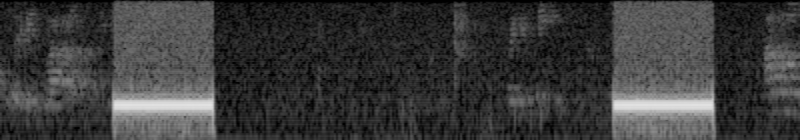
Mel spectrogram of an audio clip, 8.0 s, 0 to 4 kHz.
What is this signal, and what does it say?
Ringback tone (Europe, 425 Hz), with speech.
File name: out- -2046- - - .4019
